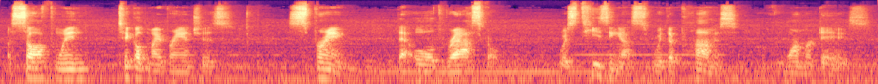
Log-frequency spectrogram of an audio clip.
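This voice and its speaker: A man reading a children's book aloud with measured, deliberate phrasing. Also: fairly low pitch, noisy background. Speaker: guest storybook reader. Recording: music behind the voice.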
